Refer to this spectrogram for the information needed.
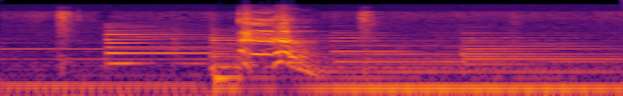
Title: sampai batuk karena dejavu irl you deserve😂#shorts #memories #trending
